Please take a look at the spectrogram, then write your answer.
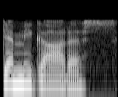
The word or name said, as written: demigoddess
